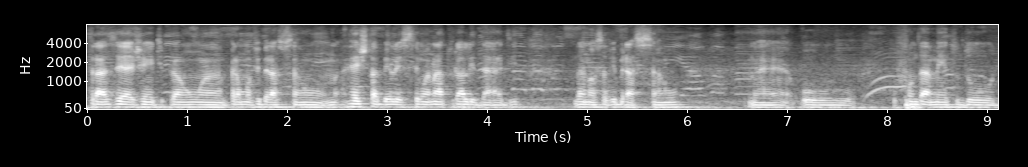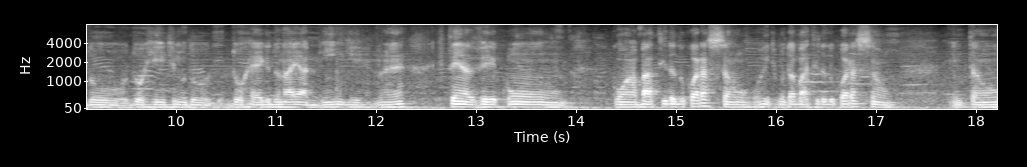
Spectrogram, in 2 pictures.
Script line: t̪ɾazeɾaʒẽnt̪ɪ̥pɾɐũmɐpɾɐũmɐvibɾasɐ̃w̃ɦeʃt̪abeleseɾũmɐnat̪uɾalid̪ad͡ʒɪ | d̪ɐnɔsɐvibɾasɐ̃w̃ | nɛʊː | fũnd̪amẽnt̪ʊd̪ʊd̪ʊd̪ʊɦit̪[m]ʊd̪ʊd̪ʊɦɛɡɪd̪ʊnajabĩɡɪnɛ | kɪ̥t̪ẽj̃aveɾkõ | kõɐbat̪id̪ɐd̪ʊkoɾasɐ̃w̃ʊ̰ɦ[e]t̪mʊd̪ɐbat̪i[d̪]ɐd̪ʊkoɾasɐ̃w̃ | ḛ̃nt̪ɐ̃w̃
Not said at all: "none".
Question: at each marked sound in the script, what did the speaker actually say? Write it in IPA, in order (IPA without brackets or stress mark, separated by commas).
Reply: m, i, d̪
